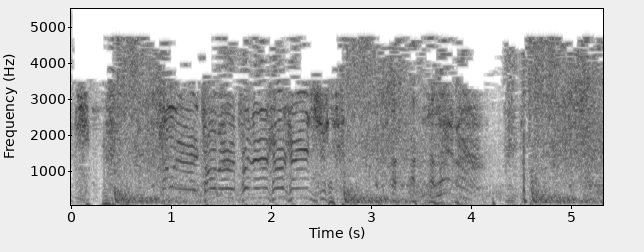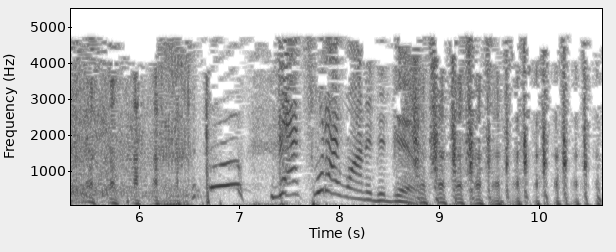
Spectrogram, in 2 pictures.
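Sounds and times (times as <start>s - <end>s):
gunfire from weapons being shot: 0.0s - 6.5s
speech: 2.1s - 4.2s, 7.9s - 10.3s
laughter: 2.1s - 4.5s, 5.2s - 7.1s, 8.6s - 10.6s.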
